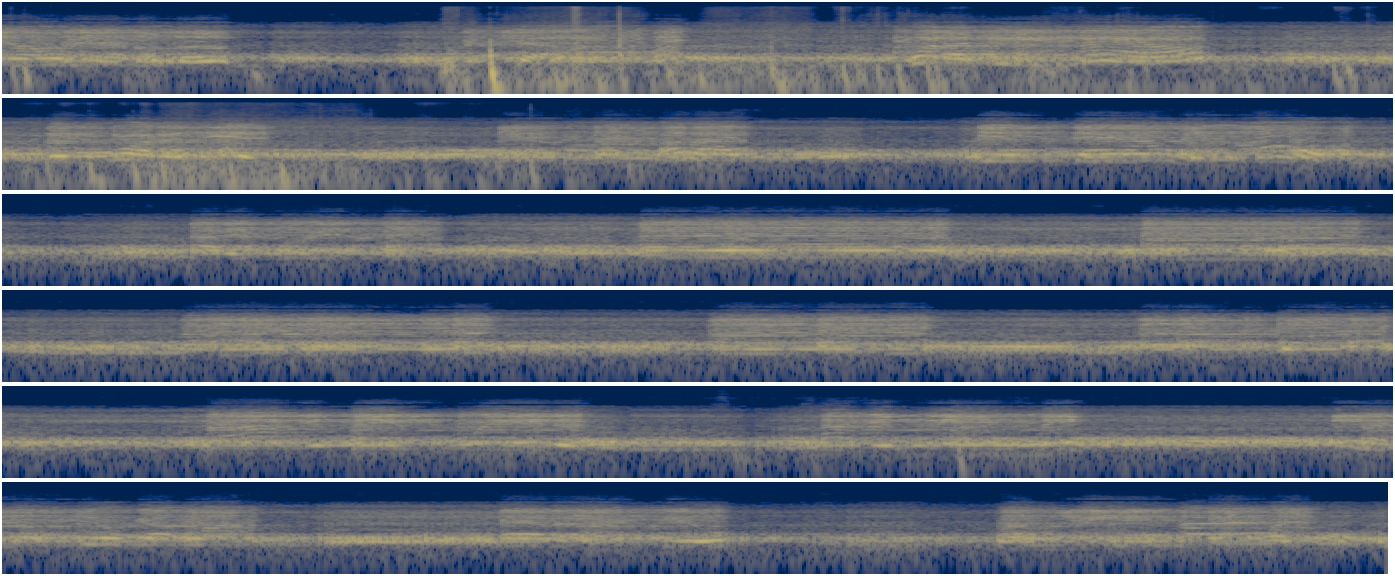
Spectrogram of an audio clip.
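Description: Battery-powered animated singing figure playing its song through its small, thin-sounding speaker: a male voice singing over a steady beat while running on low batteries.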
